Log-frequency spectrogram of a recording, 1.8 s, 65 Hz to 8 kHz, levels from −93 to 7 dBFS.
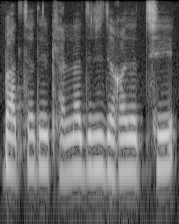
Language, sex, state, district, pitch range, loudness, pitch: Bengali, female, West Bengal, Cooch Behar, 205-220 Hz, -18 LUFS, 210 Hz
